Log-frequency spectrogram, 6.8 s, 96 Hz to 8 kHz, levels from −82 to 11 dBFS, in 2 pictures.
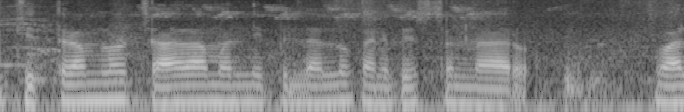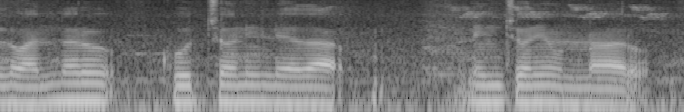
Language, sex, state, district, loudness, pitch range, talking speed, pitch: Telugu, male, Telangana, Hyderabad, -17 LUFS, 120-140 Hz, 85 wpm, 135 Hz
